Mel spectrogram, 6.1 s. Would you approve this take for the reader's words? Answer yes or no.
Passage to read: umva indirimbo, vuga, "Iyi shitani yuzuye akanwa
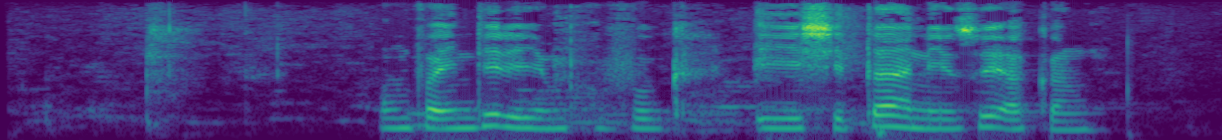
yes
